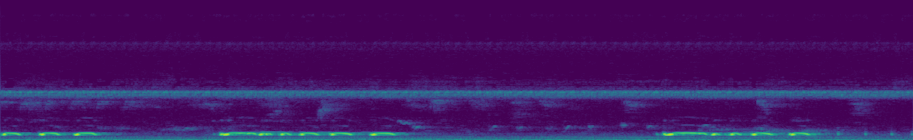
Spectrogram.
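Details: Zebra dove praised for a crystal-clear voice, singing three bursts of quick, rolling, trilled coos, each about a second long, over a low rumble and a steady thin high whine.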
